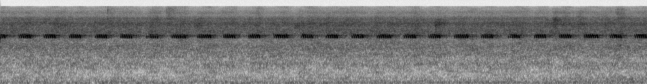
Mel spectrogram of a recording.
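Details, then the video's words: Crickets on a still midsummer night, the male's love song to a female: a bright, ringing chirp pulsing regularly, roughly four per second, with a faint airy background hiss. "조용한여름밤 귀뚜라미소리"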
